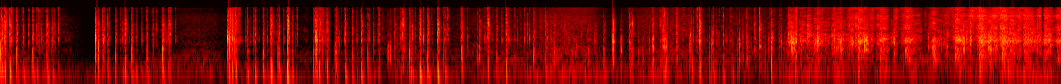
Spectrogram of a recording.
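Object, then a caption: Small bundle of light wooden sticks. A small bundle of light, solid wooden sticks or slats is held in both hands and tapped and rubbed with fingertips and nails. It makes quick, dry wooden clicks and clatters with very short decay, broken by brief pauses. In the last few seconds it shifts to a denser, brighter scratching rustle.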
